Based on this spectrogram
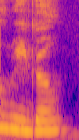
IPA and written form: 'rɪg(ə)l (wriggle)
